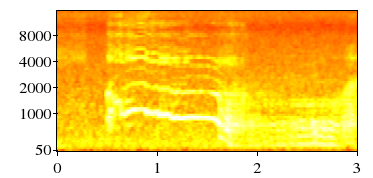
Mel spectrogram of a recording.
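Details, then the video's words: Chihuahua gurgling in displeasure while another dog hogs the bed: one drawn-out, goat-like wavering tone lasting about a second, holding level before sliding downward and trailing into a lower, softer gurgle. "Chihuahua Gurgling - sounds like a Goat!"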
